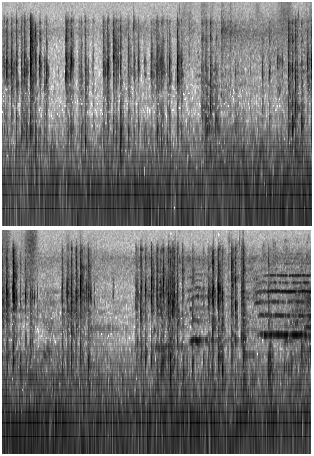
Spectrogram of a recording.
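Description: Computer keyboard typing: quick runs of key clicks in bursts. Near the end comes a long, held, high-pitched call.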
